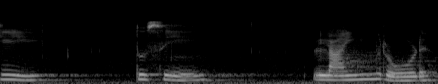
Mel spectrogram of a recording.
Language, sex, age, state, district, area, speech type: Punjabi, female, 18-30, Punjab, Fazilka, rural, read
